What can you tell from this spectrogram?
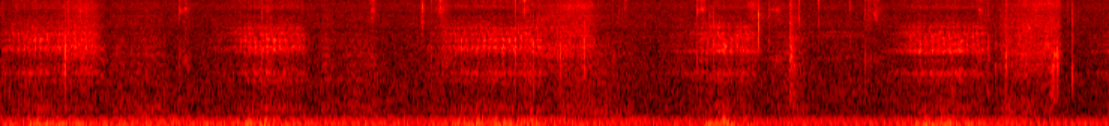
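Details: Cane Corso puppy snoring while nursing: low, rough, rumbling breaths repeating irregularly, under a steady low hum, with soft brief higher rustles and suckling noises scattered through.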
